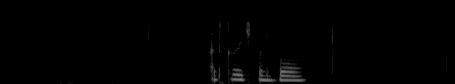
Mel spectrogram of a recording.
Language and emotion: Russian, neutral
